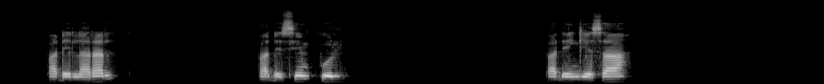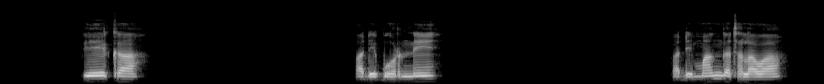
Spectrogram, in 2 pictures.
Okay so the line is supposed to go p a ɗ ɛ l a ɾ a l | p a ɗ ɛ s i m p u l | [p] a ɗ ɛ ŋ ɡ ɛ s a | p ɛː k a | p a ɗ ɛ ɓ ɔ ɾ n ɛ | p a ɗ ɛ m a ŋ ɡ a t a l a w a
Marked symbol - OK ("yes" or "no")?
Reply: yes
